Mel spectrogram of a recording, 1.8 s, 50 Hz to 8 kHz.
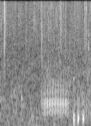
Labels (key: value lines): label: biophony
recorder: SoundTrap 500

label: biophony, croak
recorder: SoundTrap 500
